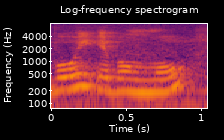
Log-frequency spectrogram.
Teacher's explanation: পাশাপাশি ব্যবহৃত হয় দূরে থাকলে হবে না একদম কাছাকাছি থাকতে হবে প্রথম স্বরধ্বনি দ্বিতীয় স্বরধ্বনির তুলনায় দীর্ঘ এবং স্পষ্ট · তার মানে দুটো পাশাপাশি স্বর যখন এক একই সঙ্গে উচ্চারিত হবে সেই ধ্বনিগুলোকে বলা হবে যৌগিক বা দ্বিস্বর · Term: দ্বিস্বর ধ্বনি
